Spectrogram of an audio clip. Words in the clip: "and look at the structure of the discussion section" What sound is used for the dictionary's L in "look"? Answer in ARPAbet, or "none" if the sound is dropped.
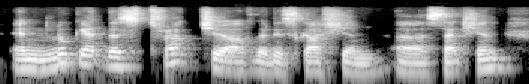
L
